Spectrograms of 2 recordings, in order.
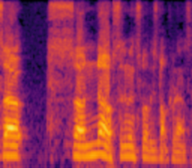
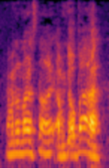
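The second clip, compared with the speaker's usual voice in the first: ordinary talk, nothing marked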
